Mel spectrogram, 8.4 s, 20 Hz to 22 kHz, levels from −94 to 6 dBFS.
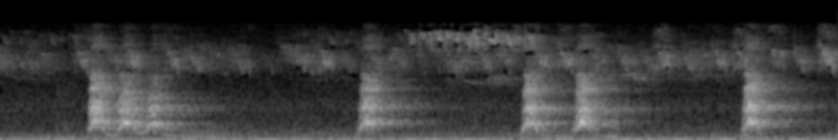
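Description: Nothing in these sounds gives away a technical problem anywhere along the way, so there's nothing to flag here.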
